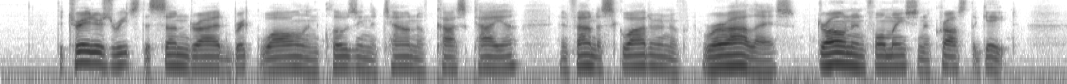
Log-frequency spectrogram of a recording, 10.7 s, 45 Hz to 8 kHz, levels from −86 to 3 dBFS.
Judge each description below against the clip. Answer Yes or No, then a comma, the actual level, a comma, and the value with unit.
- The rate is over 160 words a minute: No, average, 150 wpm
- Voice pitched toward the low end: Yes, low, 125 Hz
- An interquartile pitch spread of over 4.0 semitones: No, average, 3.4 semitones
